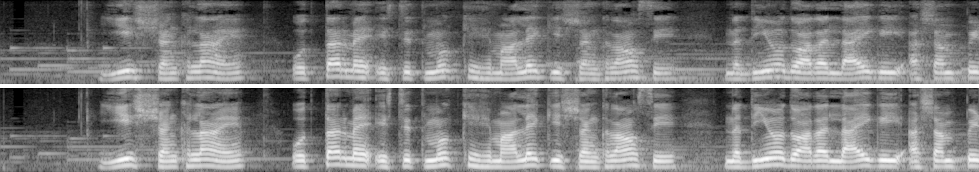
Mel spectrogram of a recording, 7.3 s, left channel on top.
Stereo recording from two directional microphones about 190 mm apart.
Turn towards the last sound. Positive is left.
turn(degrees=-45)  # may be behind; listen again after turning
